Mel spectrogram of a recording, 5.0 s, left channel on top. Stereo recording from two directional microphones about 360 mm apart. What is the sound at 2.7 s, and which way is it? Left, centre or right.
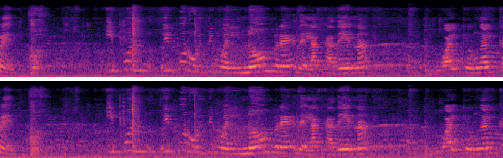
A woman's voice, centre.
